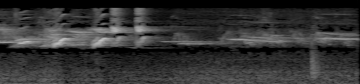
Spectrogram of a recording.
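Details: Kept double-collared seedeater delivering a fast run of sharp rising whistled notes, then a sustained thin buzzy trill, with one faint click near the end.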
